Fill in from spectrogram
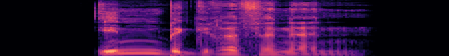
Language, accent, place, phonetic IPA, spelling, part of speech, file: German, Germany, Berlin, [ˈɪnbəˌɡʁɪfənən], inbegriffenen, adjective, De-inbegriffenen.ogg
- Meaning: inflection of inbegriffen: 1. strong genitive masculine/neuter singular 2. weak/mixed genitive/dative all-gender singular 3. strong/weak/mixed accusative masculine singular 4. strong dative plural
